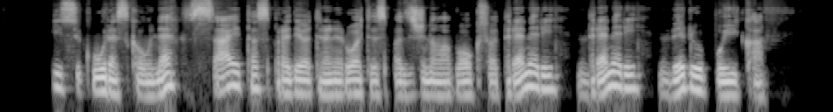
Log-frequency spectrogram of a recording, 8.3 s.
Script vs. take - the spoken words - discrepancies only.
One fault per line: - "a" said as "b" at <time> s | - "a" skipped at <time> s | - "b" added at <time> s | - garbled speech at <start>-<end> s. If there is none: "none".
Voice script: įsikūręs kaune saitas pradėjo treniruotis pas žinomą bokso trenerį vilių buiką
- "trenerį" added at 6.0 s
